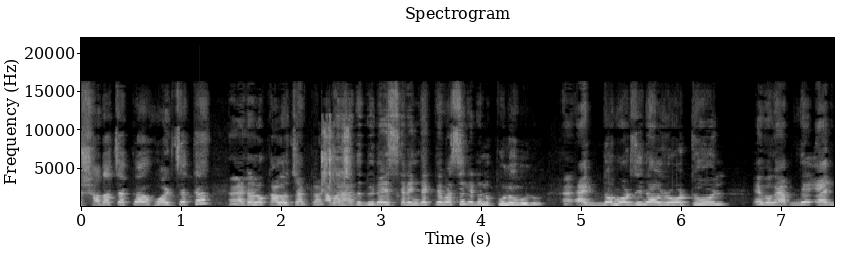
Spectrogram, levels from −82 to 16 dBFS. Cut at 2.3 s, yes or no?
yes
